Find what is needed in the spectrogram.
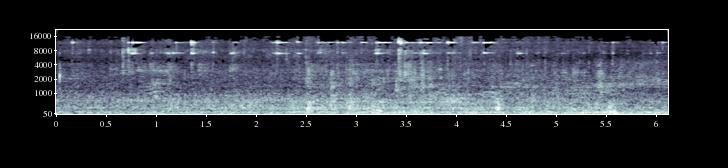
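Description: Steady rumble of wind and bicycle tyres rolling on pavement during a ride, with light intermittent metallic jingling.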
